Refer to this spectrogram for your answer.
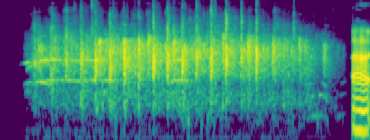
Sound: audience cheers and applauds

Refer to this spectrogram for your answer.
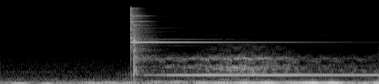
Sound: tuning fork rings

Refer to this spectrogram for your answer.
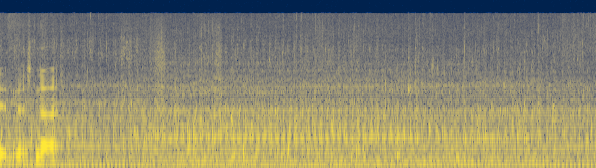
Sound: boat engine sputtering

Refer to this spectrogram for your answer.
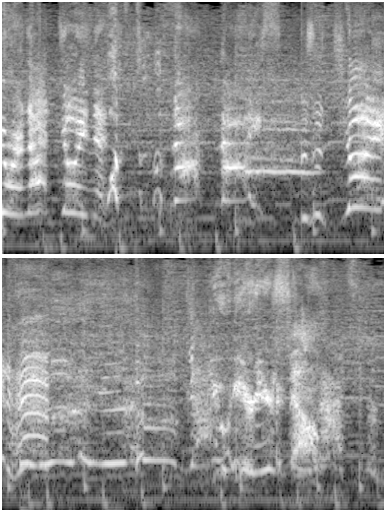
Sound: screaming; Harry potter screaming

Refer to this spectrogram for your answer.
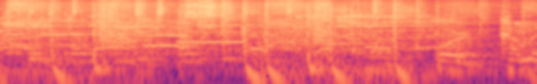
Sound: contestants yelling; bells ringing

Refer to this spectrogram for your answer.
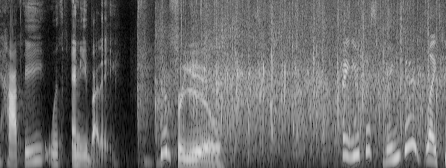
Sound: applause

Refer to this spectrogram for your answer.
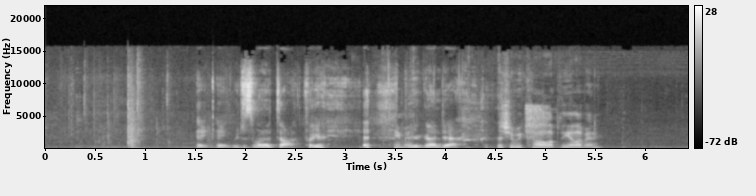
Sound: laughs

